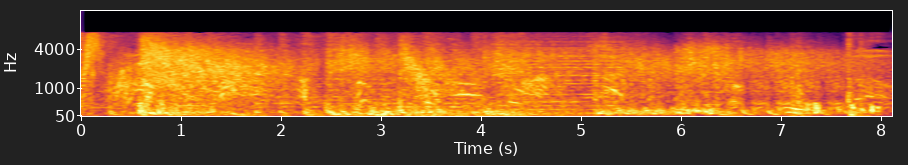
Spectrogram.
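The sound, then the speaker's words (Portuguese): A rapid flurry of cartoonish fight effects: punches, thwacks and smashes mixed with swooshing whooshes, loud and dense throughout without letting up. “Soco na cara.”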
